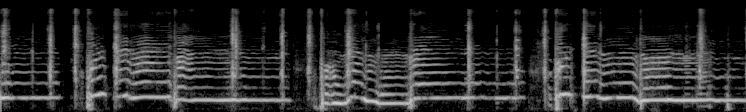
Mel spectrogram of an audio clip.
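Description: Vocal beatboxing: one voice holds and bends sung notes, broken by sharp percussive mouth clicks and pops.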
